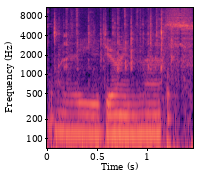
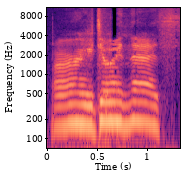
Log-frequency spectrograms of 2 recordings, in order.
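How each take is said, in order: First: Slow, soft and drawn out; slow measured question. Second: Loud, high, drawn-out question; raised voice, pitched up; exasperated outcry. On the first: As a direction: ask it quietly, stretching the words. Slowly enters line, then exclaims it. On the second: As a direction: cry it out in exasperation. Repeats the question at the game. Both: Real, not acted.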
